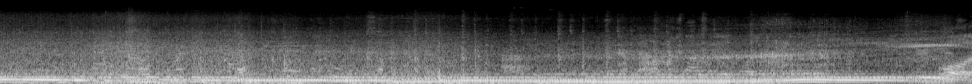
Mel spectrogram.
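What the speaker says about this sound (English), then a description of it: "Look at his exhaust." A McLaren MP4-12C's exhaust drones loudly and steadily at close range, then swells in a brief rev near the end, with people talking over it.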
